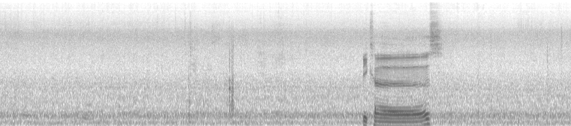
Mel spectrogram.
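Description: Honey bees swarm around an open hive as a honey super is added, giving a steady close buzzing drone throughout. A brief tonal whine cuts in near the end, and a voice speaks faintly once.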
